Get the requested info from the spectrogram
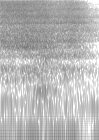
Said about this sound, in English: It's really a thing. Yeah. Like really deep breathing into your diaphragm. I'll model it here.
